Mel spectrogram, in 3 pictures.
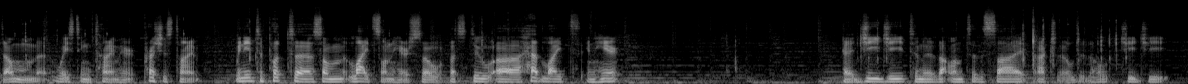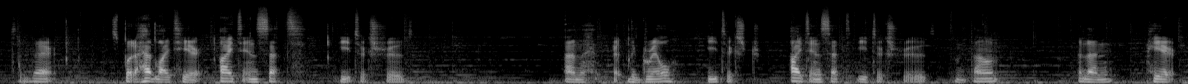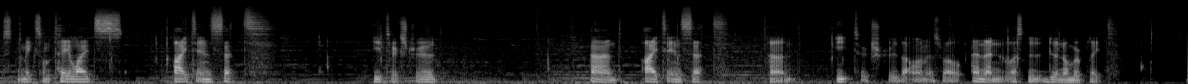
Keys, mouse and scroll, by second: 0.1 shift+click, 0.3 shift+click, 0.6 shift+click, 1.0 click, 2.0 middle click, 2.2 3, 2.4 click, 2.6 middle click, 3.8 click, 4.1 middle click, 4.5 2, 4.7 click, 5.0 middle click, 5.9 click, 7.1 middle click, 7.8 click, 8.3 g, 10.0 ctrl+z, 10.3 shift+click, 10.7 g, 11.8 middle click, 12.2 3, 12.6 click, 13.0 click, 13.3 middle click, 13.7 i, 14.9 e, 16.3 click, 17.2 click, 17.7 i, 19.6 e, 21.0 click, 22.2 middle click, 23.6 click, 23.9 shift+click, 24.4 click, 25.0 i, 26.8 middle click, 27.3 e, 29.0 middle click, 29.3 click, 30.1 i, 31.2 middle click, 31.4 scroll up 2, 31.8 e, 33.5 i, 34.6 middle click.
